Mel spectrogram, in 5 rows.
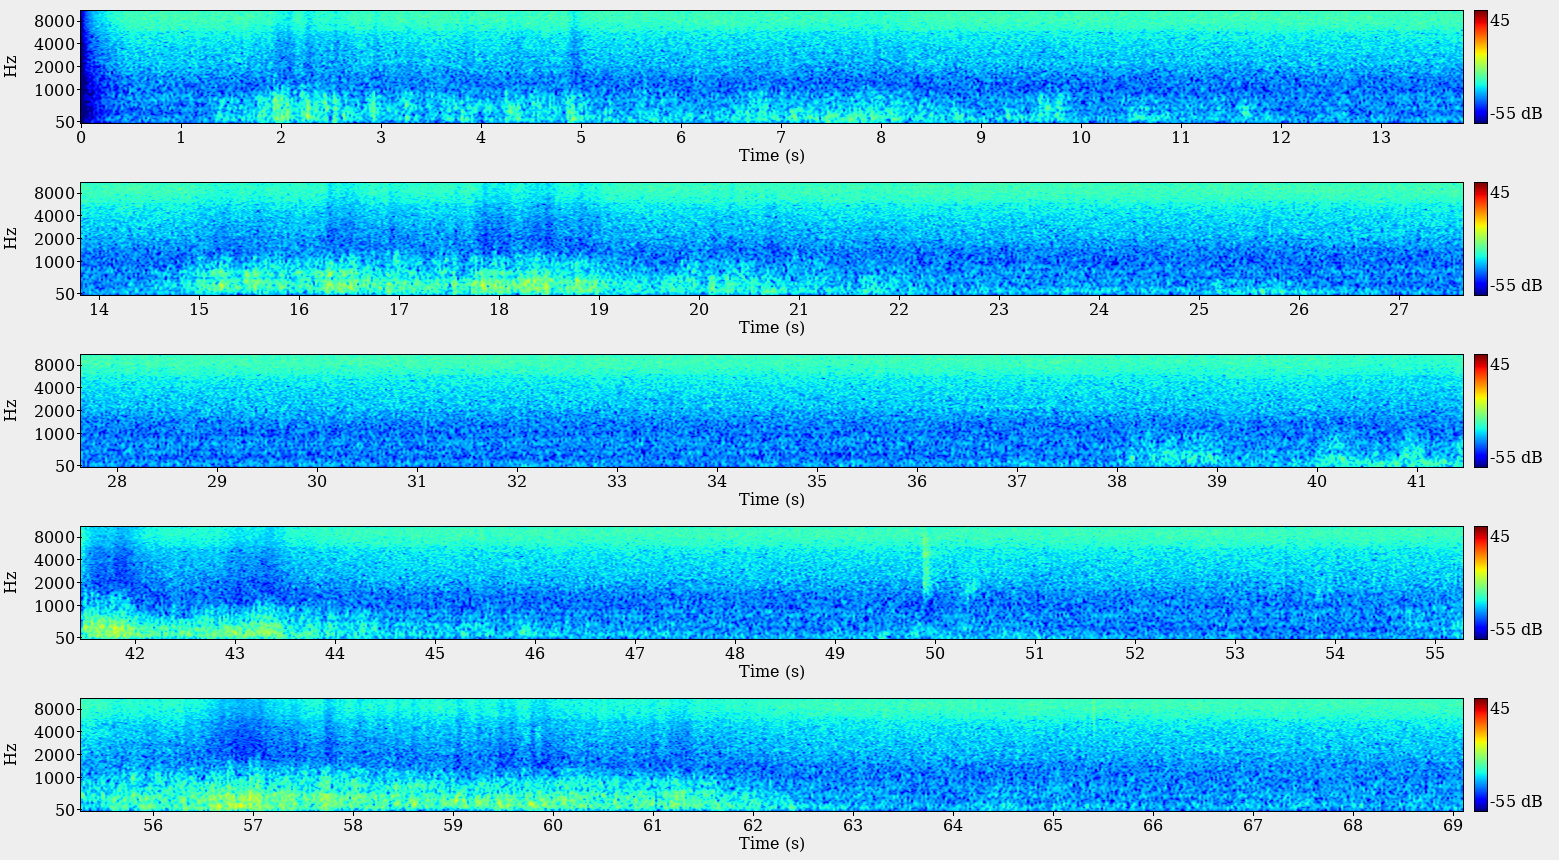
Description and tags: Some more nice thunderclaps from the same storm.
1:09 - Recorded July 1988 - Danbury CT - EV635 to Tascam Portastudio.
field-recording, thunder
